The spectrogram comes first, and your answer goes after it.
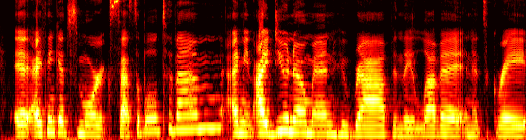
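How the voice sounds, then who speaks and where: With an ordinary speaking voice, a woman talks at a fairly quick pace and a fairly high pitch, her intonation lively and her pauses almost absent. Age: 30s. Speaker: elementary school teacher, twin mother. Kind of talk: panel discussion. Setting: studio. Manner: casual with fillers.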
